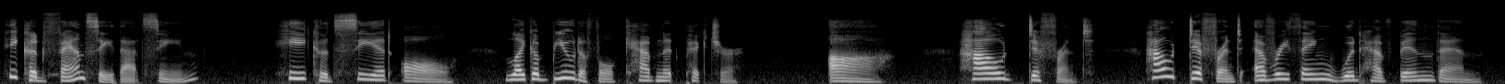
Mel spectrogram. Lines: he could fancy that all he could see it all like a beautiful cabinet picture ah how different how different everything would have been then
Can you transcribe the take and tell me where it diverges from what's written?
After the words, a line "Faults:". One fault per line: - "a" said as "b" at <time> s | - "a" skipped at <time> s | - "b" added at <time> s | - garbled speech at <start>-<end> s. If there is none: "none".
he could fancy that scene he could see it all like a beautiful cabinet picture ah how different how different everything would have been then
Faults:
- "all" said as "scene" at 1.4 s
